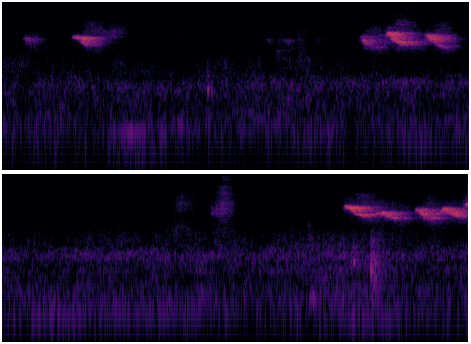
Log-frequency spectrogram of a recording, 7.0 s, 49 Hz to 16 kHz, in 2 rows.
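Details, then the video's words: Oriental white-eye (Malaysian Mata Puteh) kept in a cage and not yet in form, 'buka sing' singing, 1 August 2023: a few short high twittered phrases spaced apart, set against steady low hum and background noise. "Malaysian Mata Puteh - Buka Sing"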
